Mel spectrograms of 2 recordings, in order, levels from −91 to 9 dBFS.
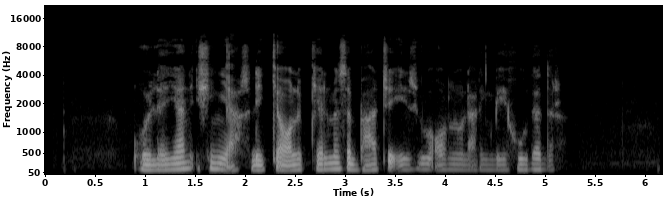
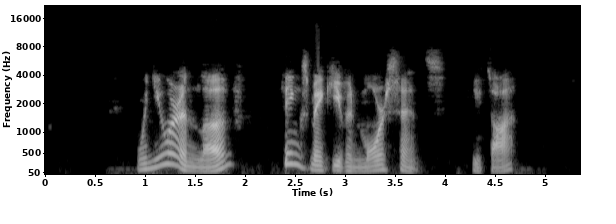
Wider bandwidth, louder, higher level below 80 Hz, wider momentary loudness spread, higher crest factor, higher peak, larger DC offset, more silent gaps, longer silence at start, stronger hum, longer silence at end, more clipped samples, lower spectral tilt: first, 10.5 kHz vs 8.4 kHz; second, -36 LUFS vs -22 LUFS; second, -80 dBFS vs -58 dBFS; second, 13 LU vs 21 LU; about the same, 22 dB vs 24 dB; second, -16 dBFS vs 0 dBFS; neither; neither; about the same, 0.9 s vs 0.95 s; neither; first, 1.05 s vs 0.65 s; neither; about the same, -5 dB/octave vs -4.5 dB/octave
